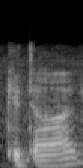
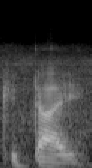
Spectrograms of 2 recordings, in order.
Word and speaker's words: Kitaj: Kitaj. No, it's pronounced Kitai.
